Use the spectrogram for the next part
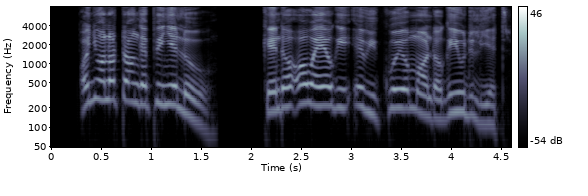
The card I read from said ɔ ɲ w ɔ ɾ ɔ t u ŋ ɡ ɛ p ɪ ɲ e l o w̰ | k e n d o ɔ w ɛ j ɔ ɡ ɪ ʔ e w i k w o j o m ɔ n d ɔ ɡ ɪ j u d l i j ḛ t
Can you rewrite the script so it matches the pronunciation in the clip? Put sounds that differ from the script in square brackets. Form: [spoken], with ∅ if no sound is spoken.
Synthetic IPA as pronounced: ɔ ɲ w ɔ [l] ɔ t [ɔ] ŋ ɡ ɛ p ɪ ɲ e l o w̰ | k e n d o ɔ w ɛ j ɔ ɡ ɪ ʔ e w i k w o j o m ɔ n d ɔ ɡ ɪ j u d l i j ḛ t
